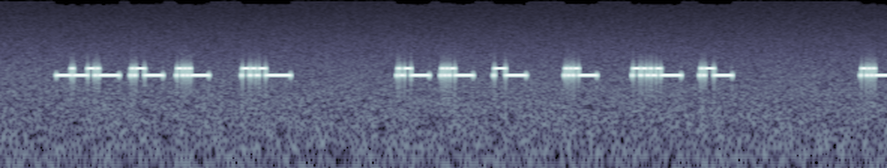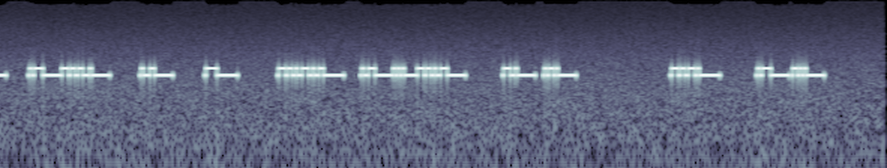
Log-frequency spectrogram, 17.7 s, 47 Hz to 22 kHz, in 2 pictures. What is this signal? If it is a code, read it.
TTY/TDD text telephone tones (45.45 baud Baudot), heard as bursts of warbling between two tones, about 400 Hz shift, 1600 Hz centre. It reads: HER MASTS WERE CUT AWAY AND HER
